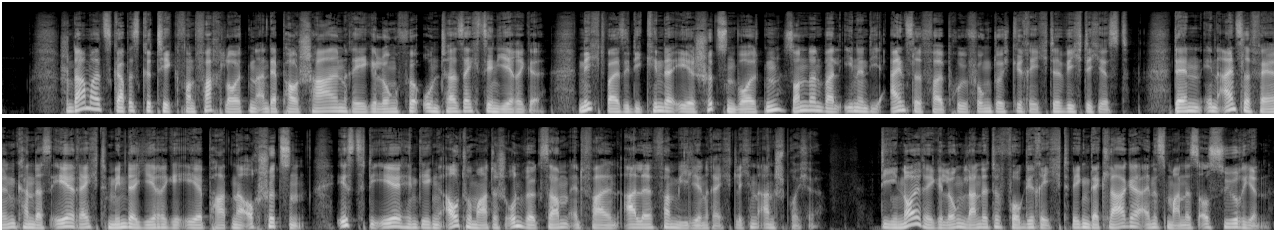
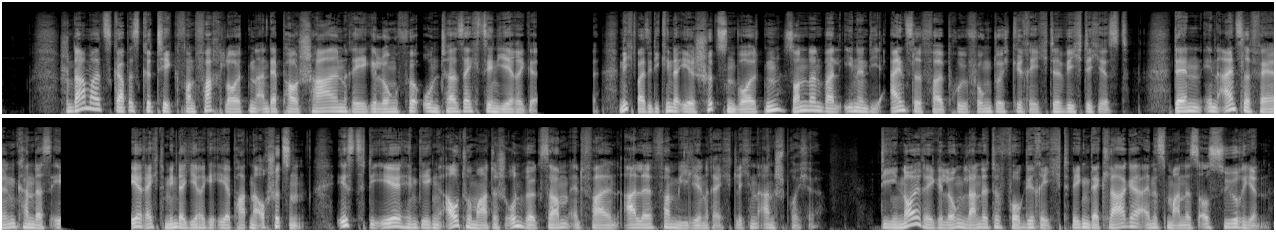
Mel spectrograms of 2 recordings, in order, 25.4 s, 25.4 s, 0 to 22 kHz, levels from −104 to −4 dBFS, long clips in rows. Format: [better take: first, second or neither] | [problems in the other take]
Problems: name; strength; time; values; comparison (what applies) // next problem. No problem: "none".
first | audio freezing; at 5.5 s for 0.5 s and at 13 s for 0.5 s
